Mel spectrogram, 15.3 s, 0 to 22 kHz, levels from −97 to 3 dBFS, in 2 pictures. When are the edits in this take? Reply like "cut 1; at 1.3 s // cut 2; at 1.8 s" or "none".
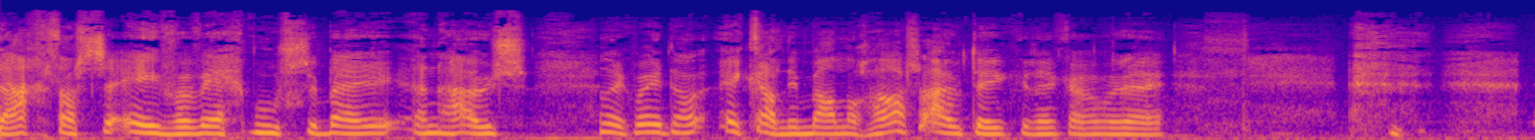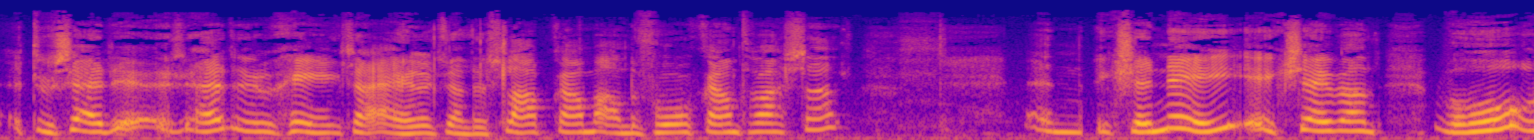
cut 1; at 3.0 s // cut 2; at 13.1 s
